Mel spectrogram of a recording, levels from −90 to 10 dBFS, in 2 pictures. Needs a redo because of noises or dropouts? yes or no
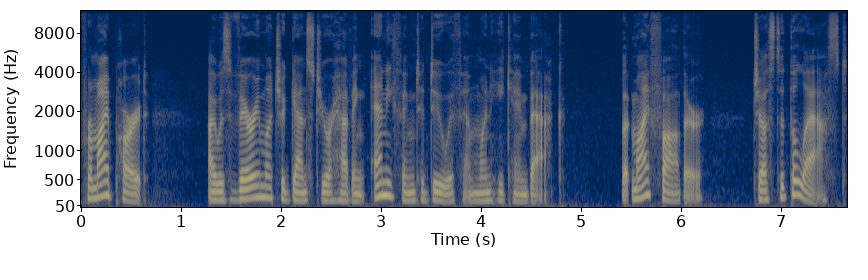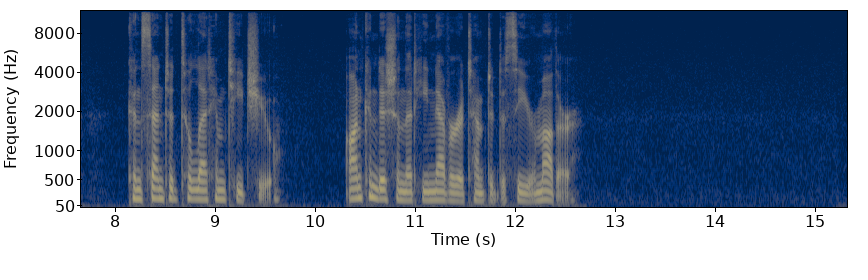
no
